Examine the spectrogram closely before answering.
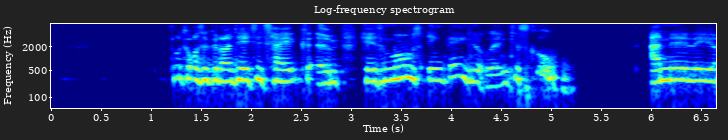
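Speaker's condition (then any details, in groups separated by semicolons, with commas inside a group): Down syndrome; congenital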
